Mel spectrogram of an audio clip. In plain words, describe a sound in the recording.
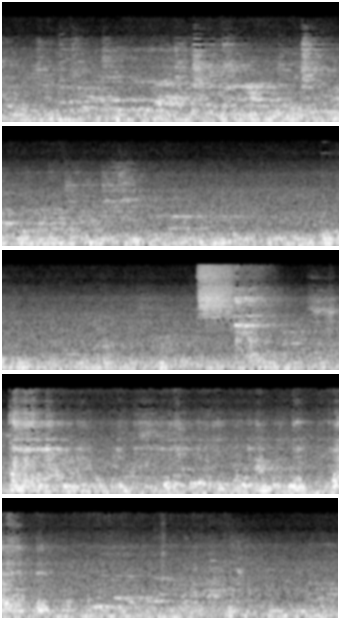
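Factory machinery hums steadily in a large echoing hall.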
